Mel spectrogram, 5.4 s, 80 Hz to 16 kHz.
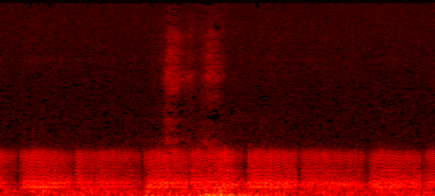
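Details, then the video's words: Baby kitten purring steadily, a deep low rumble that pulses in breathing cycles, with a soft break roughly every 0.7 to 0.9 seconds and a brief faint hiss midway. "Baby Kitten Purring"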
